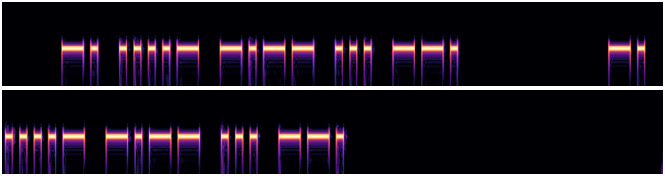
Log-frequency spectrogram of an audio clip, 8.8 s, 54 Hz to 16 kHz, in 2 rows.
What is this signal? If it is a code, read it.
Morse code, heard as a keyed tone, about 25 wpm, 700 Hz. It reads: N4YSG N4YSG
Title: USA Call Signs - 5 Characters - Repeated 3x - 25wpm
